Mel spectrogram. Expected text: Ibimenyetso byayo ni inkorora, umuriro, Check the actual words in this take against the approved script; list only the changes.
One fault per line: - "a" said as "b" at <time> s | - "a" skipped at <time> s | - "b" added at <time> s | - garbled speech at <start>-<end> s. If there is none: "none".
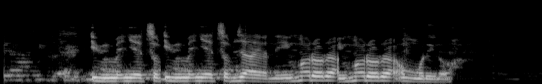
- "ibimenyetso" added at 1.7 s
- "inkorora" added at 3.4 s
